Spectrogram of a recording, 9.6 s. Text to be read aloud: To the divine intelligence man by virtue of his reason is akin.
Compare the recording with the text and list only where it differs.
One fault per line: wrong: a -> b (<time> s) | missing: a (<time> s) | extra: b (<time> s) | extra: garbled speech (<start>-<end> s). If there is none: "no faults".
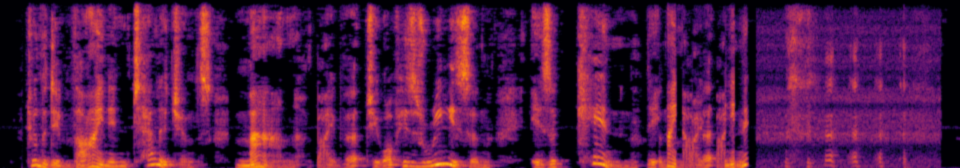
extra: garbled speech (6.5-7.5 s)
